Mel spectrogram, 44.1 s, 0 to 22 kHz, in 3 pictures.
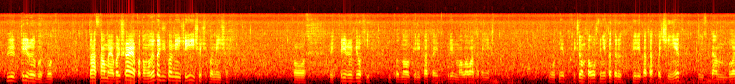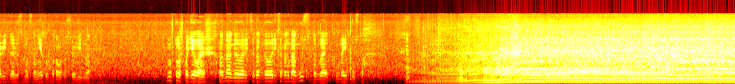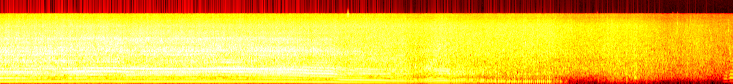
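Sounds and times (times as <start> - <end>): outboard motor revving: 22.9 - 40.8.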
